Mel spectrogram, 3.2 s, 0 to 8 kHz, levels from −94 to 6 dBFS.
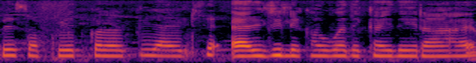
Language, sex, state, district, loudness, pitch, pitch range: Hindi, female, Bihar, Araria, -35 LUFS, 240 Hz, 235-245 Hz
